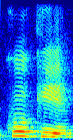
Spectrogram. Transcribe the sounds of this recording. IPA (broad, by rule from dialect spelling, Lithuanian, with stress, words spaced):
ˈkoːkʲiː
